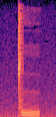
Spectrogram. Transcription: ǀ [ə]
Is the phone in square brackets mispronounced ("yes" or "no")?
yes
